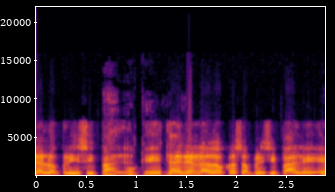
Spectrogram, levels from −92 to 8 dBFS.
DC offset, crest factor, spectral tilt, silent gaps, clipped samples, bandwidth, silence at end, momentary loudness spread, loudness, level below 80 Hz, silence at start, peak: under 0.1%; 14 dB; -4.5 dB/octave; none; under 0.1%; 11.5 kHz; 0 s; 6 LU; -14 LUFS; -50 dBFS; 0 s; 0 dBFS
